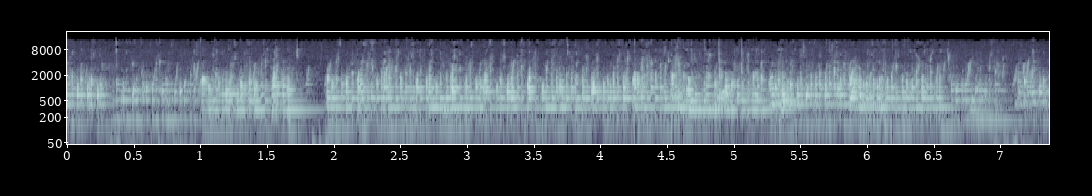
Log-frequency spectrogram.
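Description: A homemade instrument built from furniture, wood and rain gutters plays steady, resonant droning tones, shifting pitch a few times with a brief dip near two seconds. No voices are heard.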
